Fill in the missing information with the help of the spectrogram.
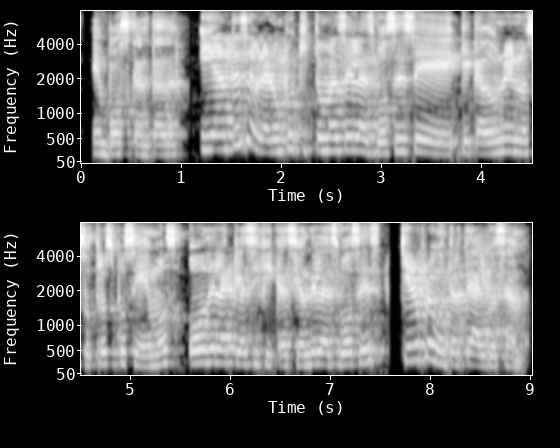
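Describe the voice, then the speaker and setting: A woman co-hosting a casual podcast, leading topics and putting questions to her partner. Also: a little high. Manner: leads topics, asks her co-host questions. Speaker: podcast co-host. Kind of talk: casual chat. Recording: roomy with faint noise.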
